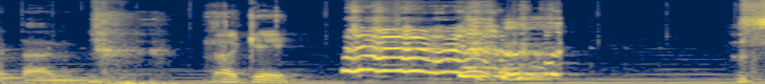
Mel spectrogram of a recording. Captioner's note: giggles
